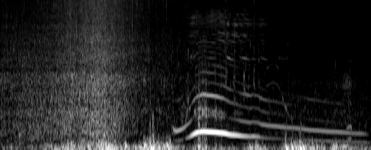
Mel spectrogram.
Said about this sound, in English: I'm going to let you enjoy some of the sounds of the Mediterranean Sea, only on KCTK Radio.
